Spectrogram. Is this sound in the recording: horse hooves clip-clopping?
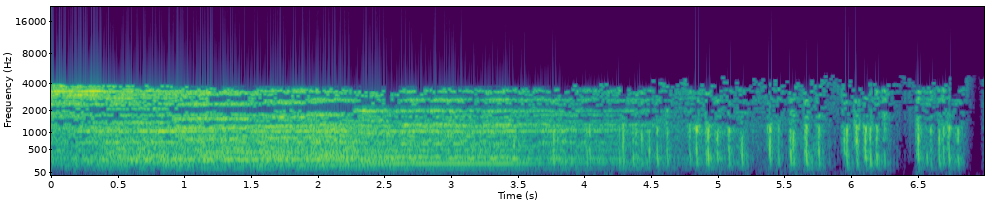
yes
